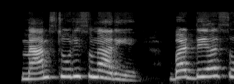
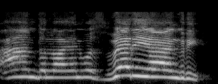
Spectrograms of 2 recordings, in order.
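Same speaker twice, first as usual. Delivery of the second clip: storytelling that jumps loud on VERY ANGRY; loud demonstrated anger; raised voice; 5 dB louder than usual. Shown as a demonstration. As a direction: raise the voice suddenly to startle the class. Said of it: "the moment you raise your voice".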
